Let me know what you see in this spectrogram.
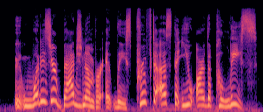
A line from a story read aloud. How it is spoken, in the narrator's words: screamed, trying to keep my voice from breaking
